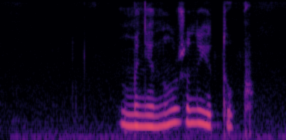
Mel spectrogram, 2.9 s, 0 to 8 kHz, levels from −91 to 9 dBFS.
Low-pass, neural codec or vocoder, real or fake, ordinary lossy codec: none; none; real; none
